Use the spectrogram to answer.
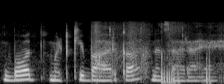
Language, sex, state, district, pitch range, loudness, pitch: Hindi, female, Himachal Pradesh, Shimla, 180-210 Hz, -20 LUFS, 200 Hz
